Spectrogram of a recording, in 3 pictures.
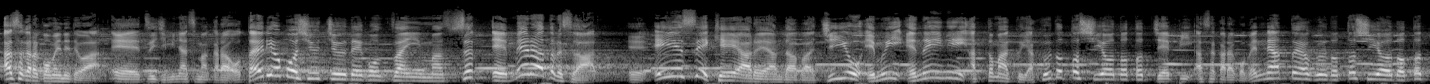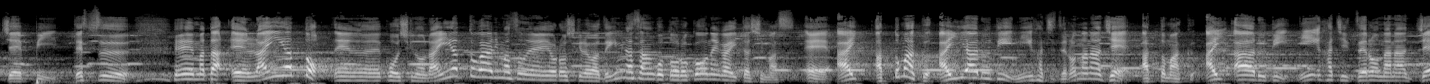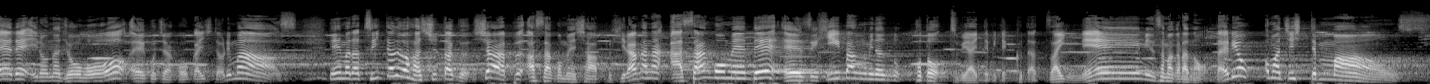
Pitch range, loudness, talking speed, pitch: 185-305 Hz, -15 LUFS, 390 characters per minute, 245 Hz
